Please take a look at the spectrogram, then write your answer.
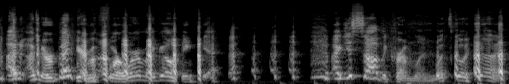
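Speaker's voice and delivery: giggling through a lost Spider-Man's panic; laughing mock tourist. Cohost riffing as Spider-Man lost in Moscow, laughing.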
